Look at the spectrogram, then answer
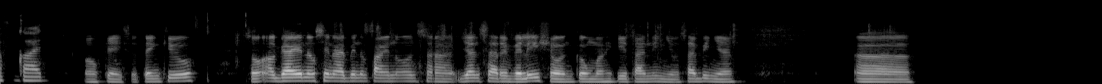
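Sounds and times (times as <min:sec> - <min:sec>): man saying uh: 0:08.6 - 0:09.1.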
